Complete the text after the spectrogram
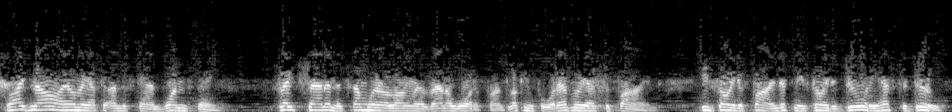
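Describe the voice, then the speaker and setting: A woman's voice: lowish voice, lively intonation, fast talker, close to an everyday voice. An actress playing a cool, tough, sardonic female sidekick in a 1950s radio adventure. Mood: cool, dry refusal. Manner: dry, sardonic. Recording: tinny band-limited 1950s radio recording with music.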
